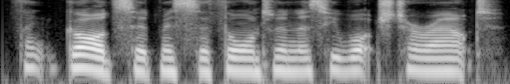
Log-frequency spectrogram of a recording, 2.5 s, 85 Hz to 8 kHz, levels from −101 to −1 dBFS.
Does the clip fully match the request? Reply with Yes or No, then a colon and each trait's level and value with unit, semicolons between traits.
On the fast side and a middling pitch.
Yes: fast, 235 wpm; medium, 175 Hz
